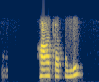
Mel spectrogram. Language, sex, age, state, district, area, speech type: Telugu, female, 30-45, Andhra Pradesh, Vizianagaram, rural, conversation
